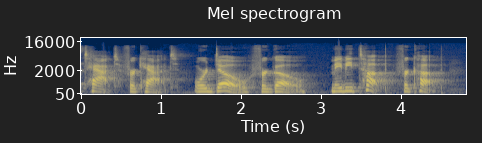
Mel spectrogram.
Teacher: The sounds that are supposed to come from the back of the mouth slide up to the front. So instead of K and G, you get T and D. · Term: fronting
